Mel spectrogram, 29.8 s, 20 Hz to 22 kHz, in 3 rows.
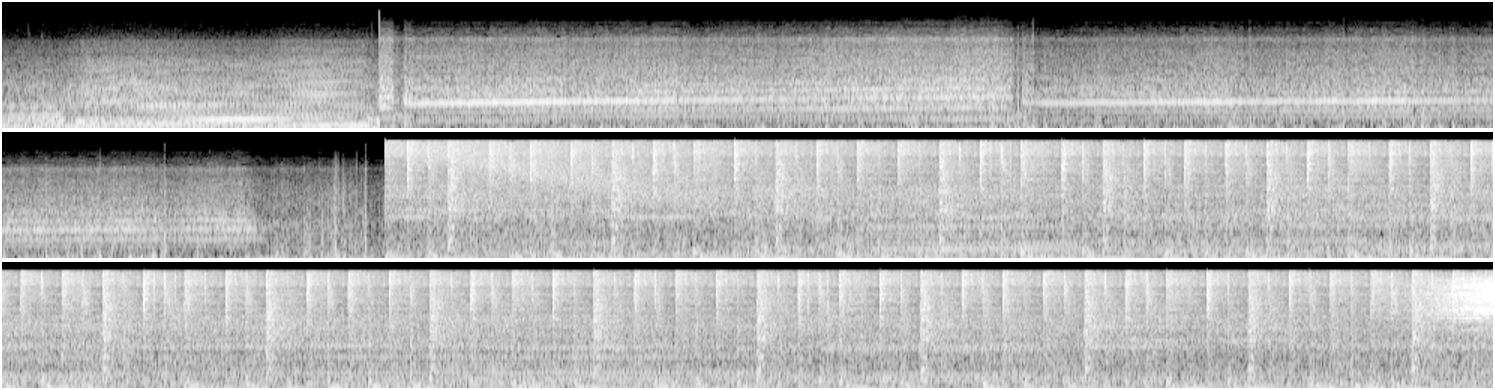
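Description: Lamborghini Huracán LP610-4's naturally aspirated V10 under full throttle, heard from inside the cabin, climbing in pitch through the gears. Quick upshifts drop the pitch about two and a half seconds in and again near seven seconds. From about twelve seconds in, music with a steady beat plays loudly over the engine, which keeps pulling slowly higher in top gear.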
